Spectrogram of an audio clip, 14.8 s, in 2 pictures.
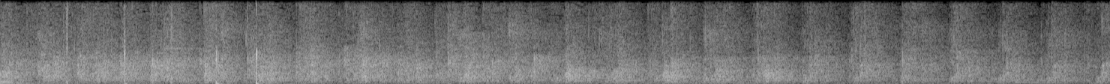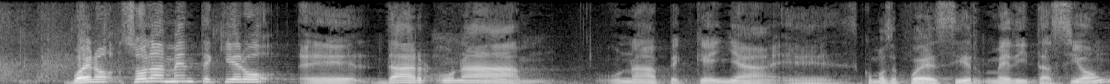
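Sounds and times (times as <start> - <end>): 
loud applause: 0.0 - 8.2
speech: 7.9 - 14.7.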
